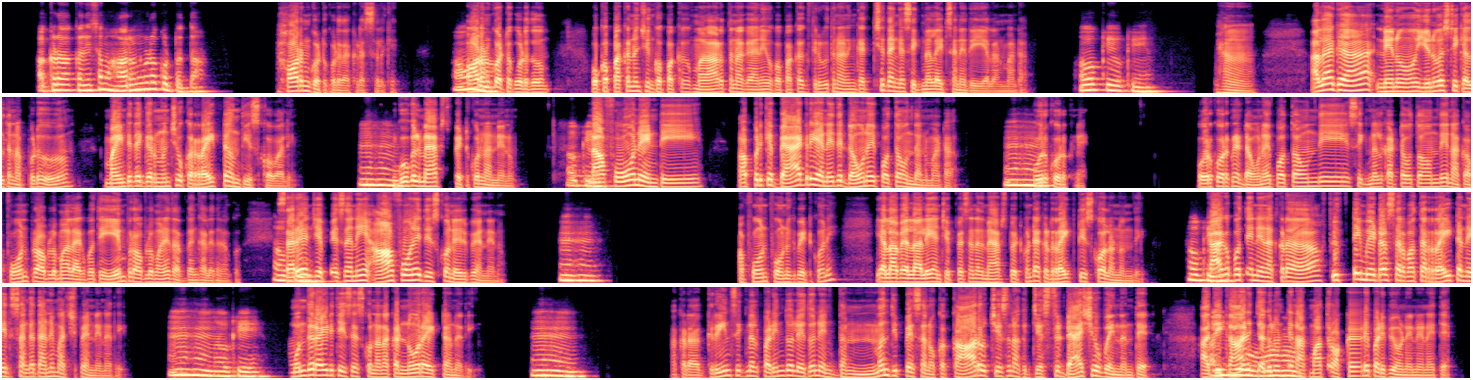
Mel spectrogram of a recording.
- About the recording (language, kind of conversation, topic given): Telugu, podcast, విదేశీ నగరంలో భాష తెలియకుండా తప్పిపోయిన అనుభవం ఏంటి?
- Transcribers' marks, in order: in English: "హారన్"; in English: "హారన్"; in English: "హారన్"; in English: "సిగ్నల్ లైట్స్"; in English: "రైట్ టర్న్"; in English: "గూగుల్ మ్యాప్స్"; in English: "బ్యాటరీ"; in English: "డౌన్"; in English: "డౌన్"; in English: "సిగ్నల్ కట్"; in English: "ప్రాబ్లమా"; in English: "ప్రాబ్లమ్"; in English: "మాప్స్"; in English: "రైట్"; in English: "ఫిఫ్టీ మీటర్స్"; in English: "రైట్"; in English: "రైట్"; in English: "నో రైట్"; in English: "గ్రీన్ సిగ్నల్"; stressed: "దన్మని"; in English: "జస్ట్ డ్యాష్"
